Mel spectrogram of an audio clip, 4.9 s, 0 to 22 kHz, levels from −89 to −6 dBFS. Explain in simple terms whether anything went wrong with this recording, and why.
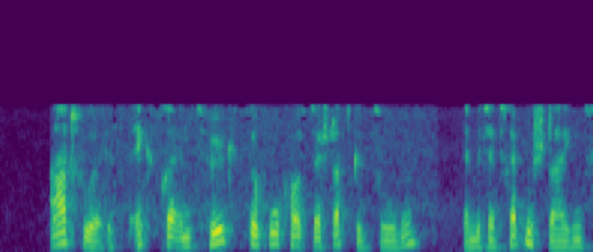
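At the very start, up to 0.42 s, and again from 3.66 to 3.86 s, the real background drops out for a flat, quieter hiss: comfort noise in place of the background, likely from the call pausing transmission in silence.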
